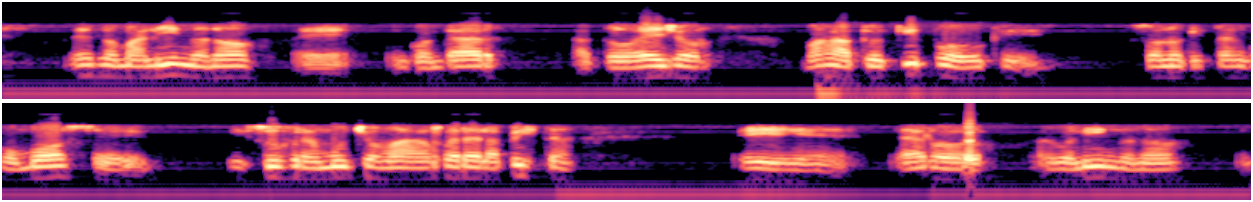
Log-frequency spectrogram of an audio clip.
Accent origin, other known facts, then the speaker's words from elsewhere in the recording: Chaco, Argentina; toda la gente a quien represento, así a mi pueblo, a mi Chaco, se sienta orgulloso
